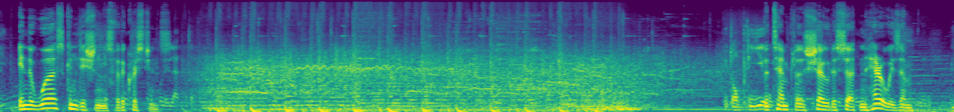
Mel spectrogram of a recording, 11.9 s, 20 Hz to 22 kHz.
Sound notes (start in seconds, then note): 2.6 distant neighing; 4.2 distant shouting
